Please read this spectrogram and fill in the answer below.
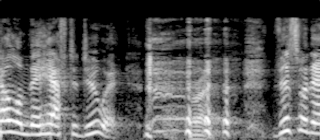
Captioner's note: laugh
